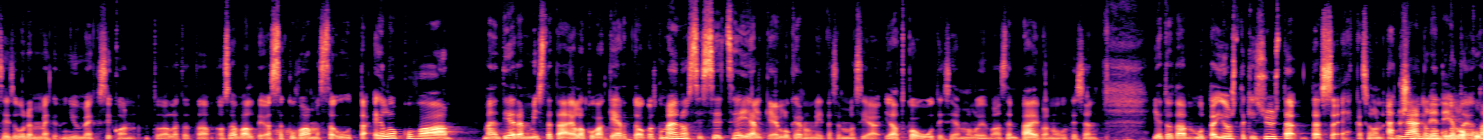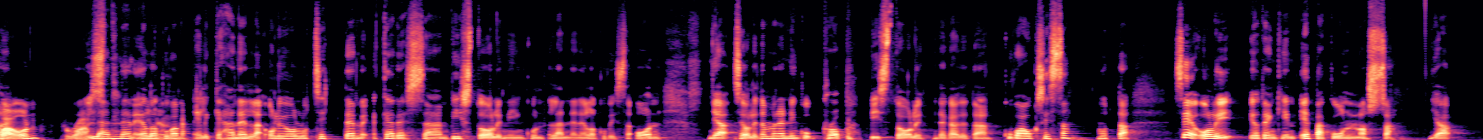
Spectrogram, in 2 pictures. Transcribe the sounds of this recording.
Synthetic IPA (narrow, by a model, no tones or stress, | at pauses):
siːsṵːdemmenjuːmeksiko̰nt̪uɑ̰lːɑt̪ot̪ɑ̰ʔo̰sɑʋɑlt̪io̰esːɑkuʋɑːmɑsːɑ̰ʔuːt̪ːɑʔelokuʋɑː | mæent̪ieɾæmmist̪æt̪æːḛlokuʋɑkert̪ˑoːkoskɑmæenoːsissisejjælkḛːlukenunnḭːt̪æsemːo̰siɑ̰jɑ̰t̪koʔuːt̪isiɑ̰mɑluʋḭʋʋɑ̰ːnsempæiʋæ̰nṵːt̪isenjɑt̪ot̪ɑmut̪ːɑjost̪ɑkisyːst̪æt̪æsːæ̰ʔehkæseonʔækʃonelonkuʋɑɑjoɑɑonɑlænːenʔḛlokuʋɑʔelikːæɦænelːæ̰ʔoliolːut̪sit̪ːenkædesːæːmpist̪oːliniːŋkunlæ̰nːenḛlo̰kuʋisːɑ̰ʔonjɑseolit̪æmːønenniːŋkuproppist̪oːlḭmit̪ækæyt̪et̪æ̰ːŋkuʋɑuksisːɑmut̪ːɑ | seʔolijot̪eŋkinʔepækunːosːɑ | jɑ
